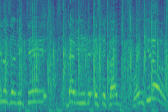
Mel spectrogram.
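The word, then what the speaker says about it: Foenkinos: Déjà, on va dès le début, tout de suite, enlever une vanne que j'ai subie hier, honteusement, parce que j'ai dit Fuenquinos, et vous avez dit, mais non, ça se prononce pas comme ça, les garçons. – Tu le dis parfaitement. – Bah voilà, c'est la bonne prononciation.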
